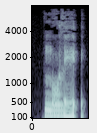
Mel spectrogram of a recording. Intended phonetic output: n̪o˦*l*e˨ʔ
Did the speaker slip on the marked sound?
no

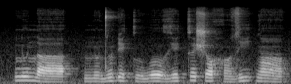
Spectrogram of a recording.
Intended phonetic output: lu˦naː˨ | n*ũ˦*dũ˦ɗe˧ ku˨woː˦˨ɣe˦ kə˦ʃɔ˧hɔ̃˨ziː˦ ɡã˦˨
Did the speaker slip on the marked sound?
yes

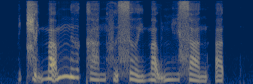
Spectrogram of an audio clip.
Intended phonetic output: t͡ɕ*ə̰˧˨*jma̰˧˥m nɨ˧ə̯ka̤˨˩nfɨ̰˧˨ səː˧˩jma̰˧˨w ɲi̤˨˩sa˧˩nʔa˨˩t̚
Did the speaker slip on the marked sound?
no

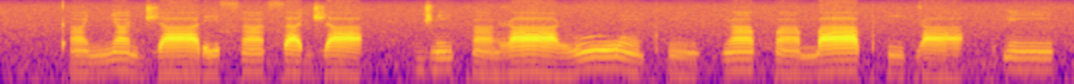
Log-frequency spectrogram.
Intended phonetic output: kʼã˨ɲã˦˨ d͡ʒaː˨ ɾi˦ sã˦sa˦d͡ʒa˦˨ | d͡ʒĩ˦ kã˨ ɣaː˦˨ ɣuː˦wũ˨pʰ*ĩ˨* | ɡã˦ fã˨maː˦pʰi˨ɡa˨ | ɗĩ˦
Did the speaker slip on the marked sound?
no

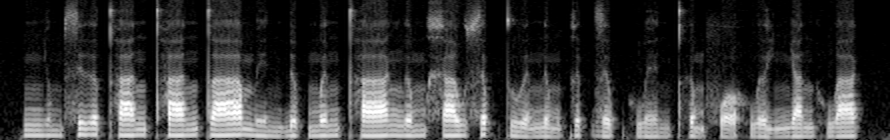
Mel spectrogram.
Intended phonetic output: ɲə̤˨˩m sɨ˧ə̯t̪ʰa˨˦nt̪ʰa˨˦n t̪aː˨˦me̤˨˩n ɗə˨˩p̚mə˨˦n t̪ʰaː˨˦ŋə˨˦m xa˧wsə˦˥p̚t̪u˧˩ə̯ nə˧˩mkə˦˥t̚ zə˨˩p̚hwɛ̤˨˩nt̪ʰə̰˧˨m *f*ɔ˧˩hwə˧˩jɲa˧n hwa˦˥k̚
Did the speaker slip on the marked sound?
no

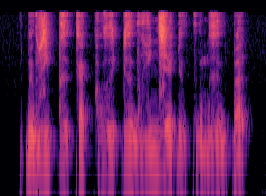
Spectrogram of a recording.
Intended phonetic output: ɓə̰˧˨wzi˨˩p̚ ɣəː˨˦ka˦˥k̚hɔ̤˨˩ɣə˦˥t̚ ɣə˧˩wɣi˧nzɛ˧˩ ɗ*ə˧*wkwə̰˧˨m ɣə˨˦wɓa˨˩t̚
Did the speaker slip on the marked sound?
yes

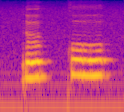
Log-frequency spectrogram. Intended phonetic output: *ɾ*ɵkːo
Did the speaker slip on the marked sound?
no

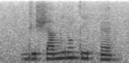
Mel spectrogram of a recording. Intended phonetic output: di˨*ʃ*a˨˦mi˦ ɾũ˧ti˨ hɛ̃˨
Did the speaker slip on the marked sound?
no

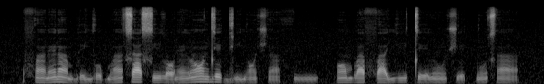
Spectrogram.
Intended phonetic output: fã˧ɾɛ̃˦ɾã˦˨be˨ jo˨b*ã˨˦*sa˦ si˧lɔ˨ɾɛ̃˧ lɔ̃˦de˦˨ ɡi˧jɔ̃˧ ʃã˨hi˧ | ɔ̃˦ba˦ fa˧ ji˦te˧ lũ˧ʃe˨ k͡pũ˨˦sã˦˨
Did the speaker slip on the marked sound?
no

